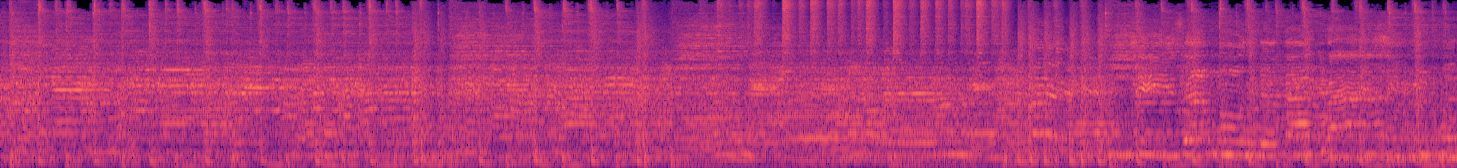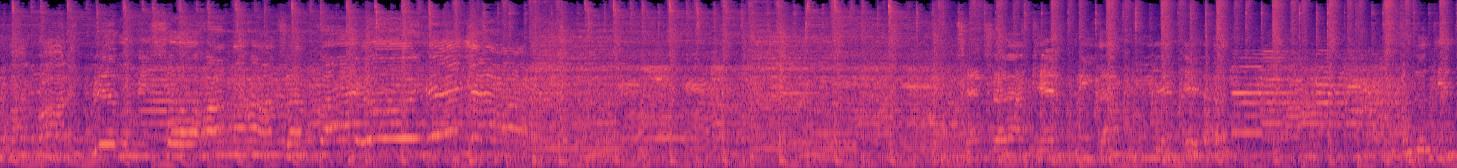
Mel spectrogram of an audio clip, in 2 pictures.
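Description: Live band playing a rock and roll number, led by a hollow-body electric guitar over an upright double bass.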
